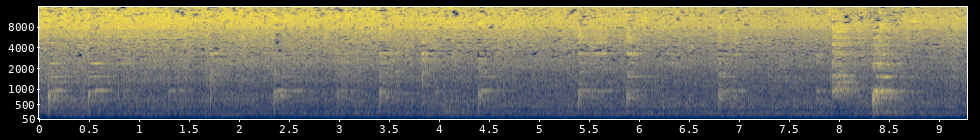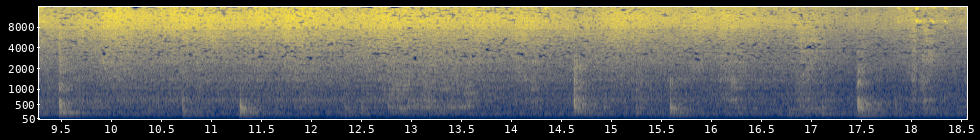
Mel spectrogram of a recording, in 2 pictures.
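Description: Tomato masala sizzling as it fries in hot oil in a kadhai, with a steel ladle scraping and knocking against the pan about once a second as it is stirred in with the onions. A louder clatter comes near the middle, and the sizzle eases a little near the end.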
